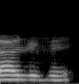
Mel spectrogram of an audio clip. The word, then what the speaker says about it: arrive: Elle arrive. Oui. E final, pas prononcé.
